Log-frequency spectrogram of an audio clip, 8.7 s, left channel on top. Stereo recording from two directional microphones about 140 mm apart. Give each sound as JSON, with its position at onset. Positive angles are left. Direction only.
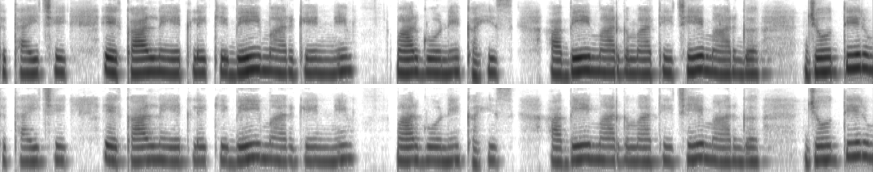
{"t": 0.0, "sound": "speech", "side_deg": 45}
